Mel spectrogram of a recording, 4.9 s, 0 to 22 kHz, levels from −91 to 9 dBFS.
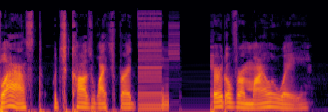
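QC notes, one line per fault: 2.09–3.23 s, robotic sound from repeated short buffers: for just over a second the speech collapses into a rigid, metallic buzz pitched at 93.8 Hz, with the rough shape of the syllables still traceable. Across the whole stretch, the output is likely replaying one short chunk of about 11 ms over and over while fresh audio fails to arrive, so the underlying speech is skipped and the repetition rate imposes that fixed pitch.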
